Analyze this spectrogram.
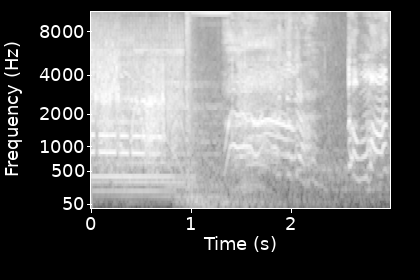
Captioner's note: all gasp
